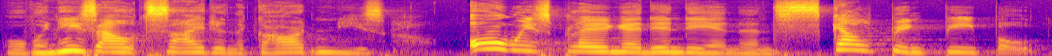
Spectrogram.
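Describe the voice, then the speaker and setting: An innocent young girl from an old-time radio drama, played by a woman. Her voice is high, and she speaks with earnest, trusting frankness and gentle chiding. A long hall reverb surrounds her. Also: lively intonation, normal speed, natural voice. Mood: gently chiding.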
